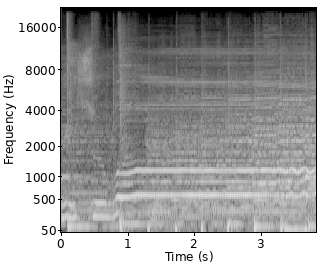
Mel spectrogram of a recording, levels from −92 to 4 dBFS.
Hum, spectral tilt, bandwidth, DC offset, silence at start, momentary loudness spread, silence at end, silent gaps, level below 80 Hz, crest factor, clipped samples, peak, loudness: none; -4 dB/octave; over 20 kHz; under 0.1%; 0 s; 6 LU; 0 s; none; -24 dBFS; 12 dB; under 0.1%; 0 dBFS; -12 LUFS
